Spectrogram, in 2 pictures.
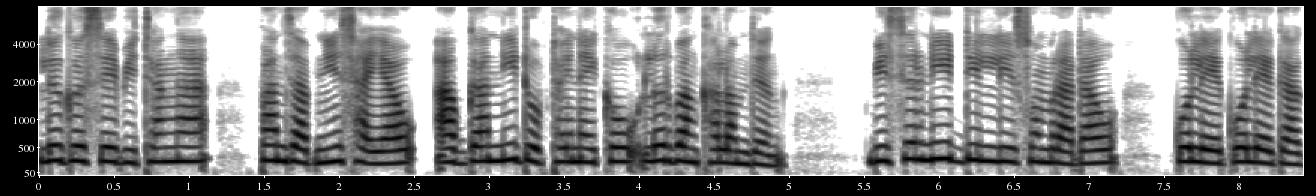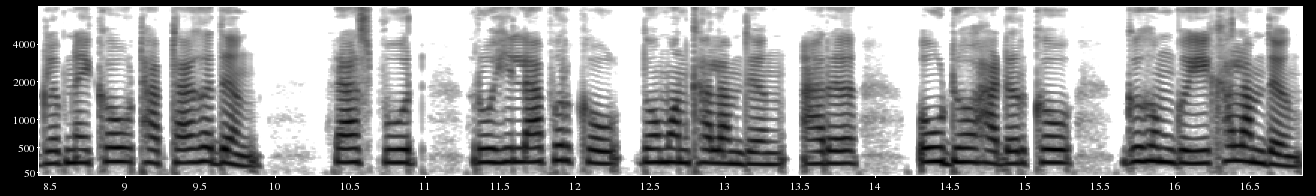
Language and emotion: Bodo, neutral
